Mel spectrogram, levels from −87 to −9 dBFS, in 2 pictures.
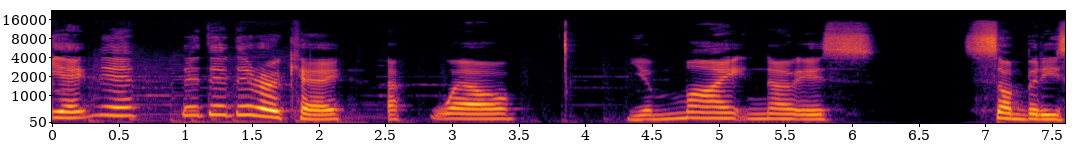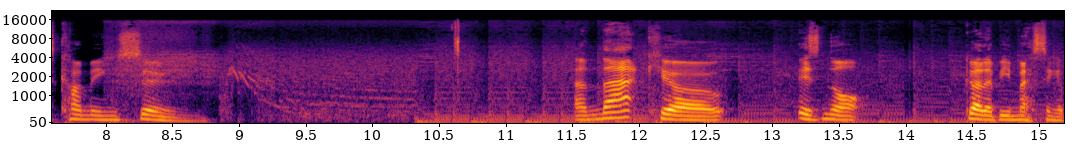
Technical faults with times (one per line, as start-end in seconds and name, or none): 2.51 stream segment skipped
